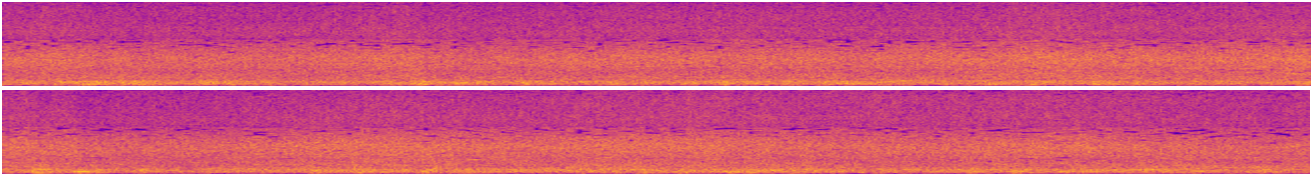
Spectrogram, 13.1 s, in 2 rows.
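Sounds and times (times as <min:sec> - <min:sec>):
train wheels spraying water: 0:00.0 - 0:13.0.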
